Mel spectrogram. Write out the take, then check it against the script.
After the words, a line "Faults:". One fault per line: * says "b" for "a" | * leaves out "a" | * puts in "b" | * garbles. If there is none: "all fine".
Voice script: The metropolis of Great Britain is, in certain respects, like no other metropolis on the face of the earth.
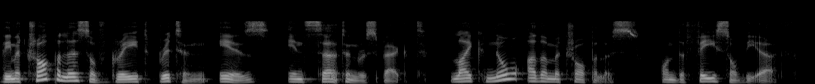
The metropolis of Great Britain is, in certain respect, like no other metropolis on the face of the earth.
Faults:
* says "respect" for "respects"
